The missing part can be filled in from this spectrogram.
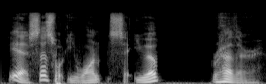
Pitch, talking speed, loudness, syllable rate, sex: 110 Hz, 200 wpm, -18 LUFS, 5.4 syllables/s, male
